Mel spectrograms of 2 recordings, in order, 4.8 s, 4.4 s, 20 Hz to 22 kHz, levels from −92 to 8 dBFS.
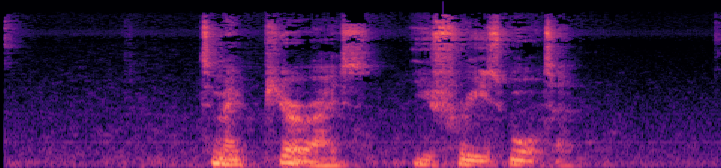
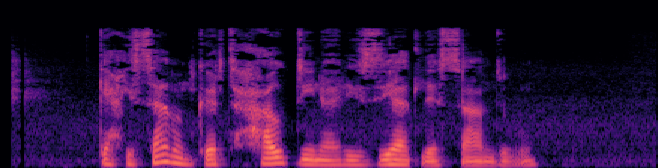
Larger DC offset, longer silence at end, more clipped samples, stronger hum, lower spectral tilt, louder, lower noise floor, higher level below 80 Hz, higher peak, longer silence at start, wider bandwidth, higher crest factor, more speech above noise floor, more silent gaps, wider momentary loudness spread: neither; first, 0.95 s vs 0.8 s; neither; neither; about the same, -4.5 dB/octave vs -5.5 dB/octave; first, -17 LUFS vs -24 LUFS; second, -50 dBFS vs -61 dBFS; first, -42 dBFS vs -54 dBFS; first, 0 dBFS vs -4 dBFS; about the same, 0.05 s vs 0.1 s; first, 16 kHz vs 11.5 kHz; about the same, 20 dB vs 22 dB; second, 33 dB vs 37 dB; neither; second, 9 LU vs 13 LU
